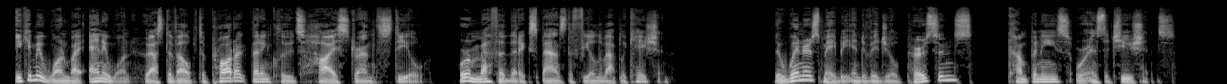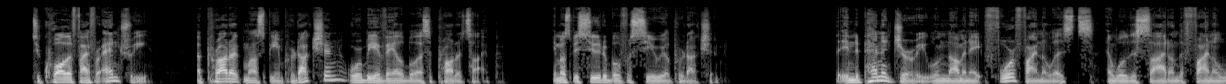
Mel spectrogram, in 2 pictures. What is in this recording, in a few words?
Voiceover Swedish English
